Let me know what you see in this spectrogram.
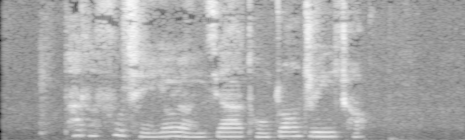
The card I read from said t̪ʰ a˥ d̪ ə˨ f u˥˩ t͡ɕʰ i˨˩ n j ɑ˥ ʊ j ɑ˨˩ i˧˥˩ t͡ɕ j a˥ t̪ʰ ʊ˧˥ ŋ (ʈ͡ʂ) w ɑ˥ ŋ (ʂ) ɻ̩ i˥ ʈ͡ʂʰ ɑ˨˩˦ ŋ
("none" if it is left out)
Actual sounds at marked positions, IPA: ʈ͡ʂ, ʈ͡ʂ

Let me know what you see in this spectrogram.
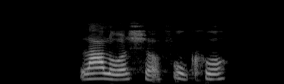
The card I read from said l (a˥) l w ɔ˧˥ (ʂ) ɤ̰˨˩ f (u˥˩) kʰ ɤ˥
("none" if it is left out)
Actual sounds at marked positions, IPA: a˥, ʂ, u˥˩

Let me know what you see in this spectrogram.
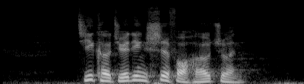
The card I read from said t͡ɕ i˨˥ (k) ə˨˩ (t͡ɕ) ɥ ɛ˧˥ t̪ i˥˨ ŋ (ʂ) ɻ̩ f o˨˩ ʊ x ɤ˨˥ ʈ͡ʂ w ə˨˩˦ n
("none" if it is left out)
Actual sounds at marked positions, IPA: kʰ, t͡ɕ, ʂ

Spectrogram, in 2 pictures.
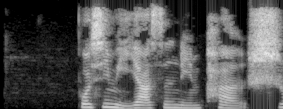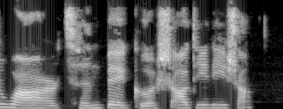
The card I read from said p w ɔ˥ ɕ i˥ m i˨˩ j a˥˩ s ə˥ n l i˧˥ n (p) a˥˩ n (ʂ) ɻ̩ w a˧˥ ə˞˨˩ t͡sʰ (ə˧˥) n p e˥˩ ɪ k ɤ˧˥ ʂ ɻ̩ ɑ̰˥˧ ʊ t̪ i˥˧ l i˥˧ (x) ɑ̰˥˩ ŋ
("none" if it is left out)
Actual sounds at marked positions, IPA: pʰ, ʂ, ə˧˥, ʂ

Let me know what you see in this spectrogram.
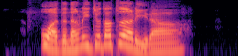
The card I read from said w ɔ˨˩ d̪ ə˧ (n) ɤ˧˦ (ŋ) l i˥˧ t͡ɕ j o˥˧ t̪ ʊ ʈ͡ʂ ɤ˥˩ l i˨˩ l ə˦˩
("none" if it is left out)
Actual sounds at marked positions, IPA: n, ŋ

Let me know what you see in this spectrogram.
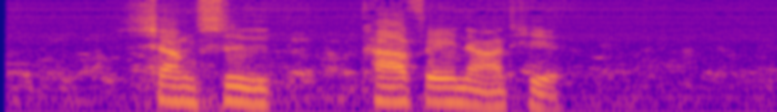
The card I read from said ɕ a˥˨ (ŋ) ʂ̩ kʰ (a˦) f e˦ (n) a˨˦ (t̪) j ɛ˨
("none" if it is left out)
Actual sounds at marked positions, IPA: ŋ, a˦, n, t̪ʰ

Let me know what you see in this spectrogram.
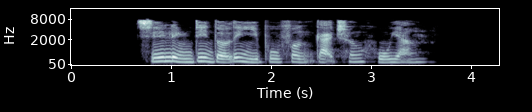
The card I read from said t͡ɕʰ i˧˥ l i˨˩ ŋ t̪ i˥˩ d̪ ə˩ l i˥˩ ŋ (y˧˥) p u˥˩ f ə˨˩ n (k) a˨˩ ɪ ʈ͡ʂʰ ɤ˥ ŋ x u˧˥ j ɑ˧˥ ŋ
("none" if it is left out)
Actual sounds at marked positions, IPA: i˧˥, k

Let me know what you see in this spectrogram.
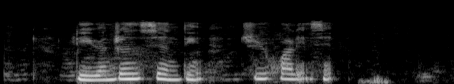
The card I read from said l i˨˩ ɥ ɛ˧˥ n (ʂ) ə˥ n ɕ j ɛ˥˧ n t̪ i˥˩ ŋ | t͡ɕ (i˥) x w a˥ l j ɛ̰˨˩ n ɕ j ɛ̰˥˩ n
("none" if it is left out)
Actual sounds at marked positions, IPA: ʈ͡ʂ, y˥

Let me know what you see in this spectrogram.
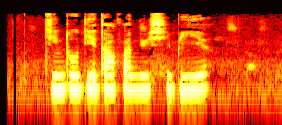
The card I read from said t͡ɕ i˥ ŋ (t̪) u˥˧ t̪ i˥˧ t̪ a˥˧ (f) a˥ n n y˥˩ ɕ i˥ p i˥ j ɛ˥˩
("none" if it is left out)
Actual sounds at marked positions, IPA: t̪, f

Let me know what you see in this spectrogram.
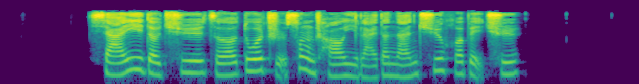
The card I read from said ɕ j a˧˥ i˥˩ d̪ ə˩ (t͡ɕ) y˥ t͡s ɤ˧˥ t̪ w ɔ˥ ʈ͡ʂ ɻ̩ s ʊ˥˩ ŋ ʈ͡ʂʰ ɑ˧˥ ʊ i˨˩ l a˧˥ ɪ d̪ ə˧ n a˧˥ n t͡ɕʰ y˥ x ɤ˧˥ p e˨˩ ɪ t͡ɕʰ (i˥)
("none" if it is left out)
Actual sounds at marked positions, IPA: t͡ɕʰ, y˥

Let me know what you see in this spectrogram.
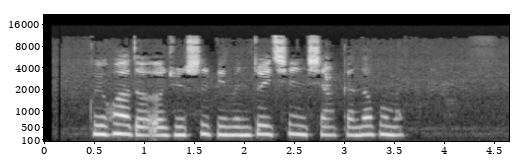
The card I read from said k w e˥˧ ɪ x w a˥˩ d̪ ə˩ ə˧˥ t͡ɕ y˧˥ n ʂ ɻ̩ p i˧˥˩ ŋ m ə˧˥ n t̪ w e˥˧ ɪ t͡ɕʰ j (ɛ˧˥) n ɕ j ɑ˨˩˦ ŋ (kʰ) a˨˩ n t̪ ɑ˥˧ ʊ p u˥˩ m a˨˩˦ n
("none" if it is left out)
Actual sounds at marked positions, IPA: ɛ˥˧, k

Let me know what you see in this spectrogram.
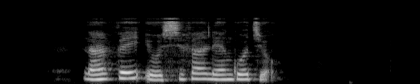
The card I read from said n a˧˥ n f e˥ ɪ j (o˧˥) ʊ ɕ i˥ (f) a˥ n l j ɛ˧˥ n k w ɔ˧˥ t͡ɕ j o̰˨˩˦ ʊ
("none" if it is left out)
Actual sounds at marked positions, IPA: o˨˩, f

